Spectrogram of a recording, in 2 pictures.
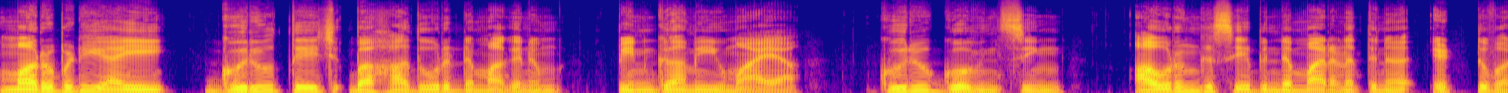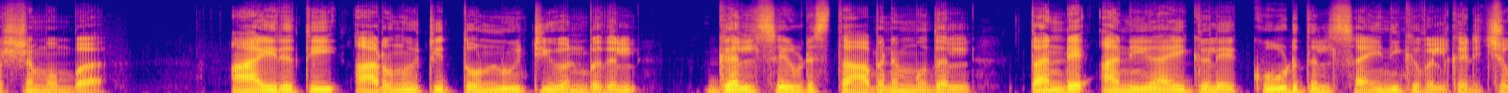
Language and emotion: Malayalam, neutral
